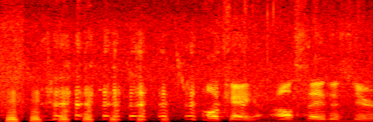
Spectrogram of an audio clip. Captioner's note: everyone chuckling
